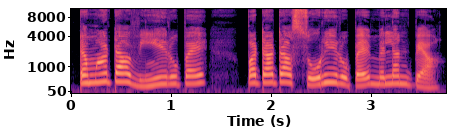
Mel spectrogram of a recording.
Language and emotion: Sindhi, neutral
